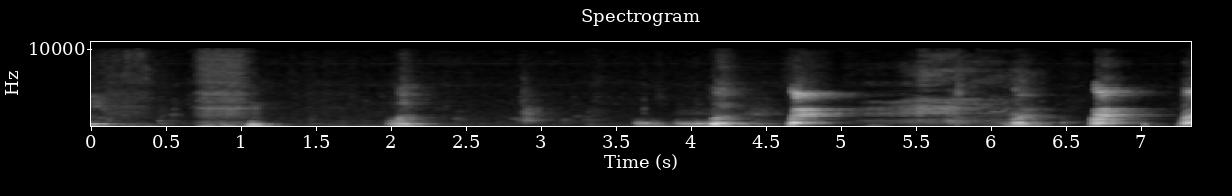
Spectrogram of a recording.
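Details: Great Dane puppy Bagheera, a seven-week-old female on her first day in her new home, gives short sharp barks spaced irregularly, about one every second, with a woman talking softly in between.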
